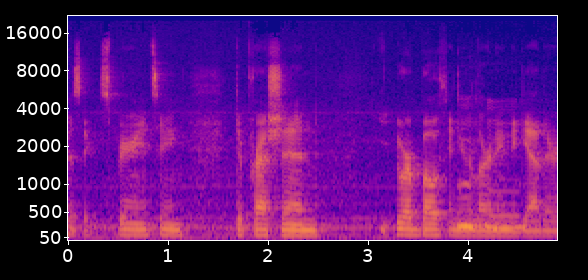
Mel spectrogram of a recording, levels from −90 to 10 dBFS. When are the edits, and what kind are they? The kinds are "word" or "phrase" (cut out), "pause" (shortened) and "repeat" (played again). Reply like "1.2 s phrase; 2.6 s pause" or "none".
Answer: 3.3 s word; 3.8 s word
